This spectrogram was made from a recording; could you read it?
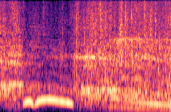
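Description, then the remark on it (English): A game show studio crowd applauds and cheers, a dense, steady wash of clapping with a few whoops and shouts rising above it, loud throughout. “I think we'll go back to being in the game show crowd. What do you reckon? We'll just join this crowd here.”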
